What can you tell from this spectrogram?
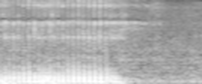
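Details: Sleeping dog snoring: one short, rattling, low snore lasting under a second, then quiet.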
